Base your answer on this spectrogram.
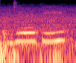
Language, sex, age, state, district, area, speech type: Punjabi, female, 18-30, Punjab, Pathankot, urban, spontaneous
